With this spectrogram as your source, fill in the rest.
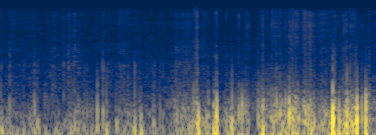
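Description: A smaller round solid cork coaster is held at an angle while long acrylic nails tap and scratch its face and rim. Soft, dull, low thuds with very short decay mix with a rough scratching texture in an irregular rhythm, growing slightly louder and busier toward the end.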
